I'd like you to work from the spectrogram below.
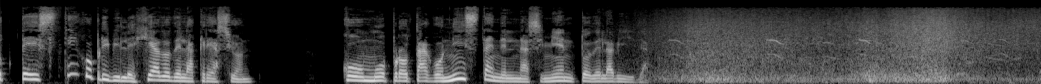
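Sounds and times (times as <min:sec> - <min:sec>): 
speech: 0:00.0 - 0:02.6, 0:03.4 - 0:06.6
sea waves surging and breaking on a shore: 0:06.3 - 0:10.3.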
